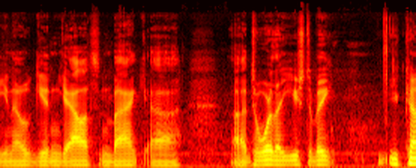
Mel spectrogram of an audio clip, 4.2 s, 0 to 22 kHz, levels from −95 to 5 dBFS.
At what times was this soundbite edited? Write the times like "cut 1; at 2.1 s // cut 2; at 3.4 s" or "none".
none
